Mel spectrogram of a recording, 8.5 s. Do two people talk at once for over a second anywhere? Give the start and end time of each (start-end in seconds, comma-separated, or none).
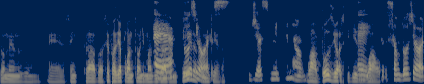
3.1-4.5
